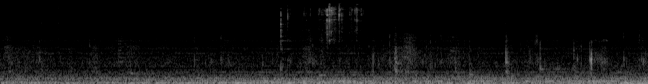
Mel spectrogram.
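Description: Keys picked up in the video game INFRA, a brief metallic jingle rising over a steady low rumble of background ambience, with a few faint clinks afterward.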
